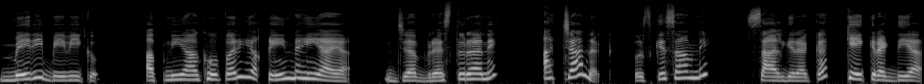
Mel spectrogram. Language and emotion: Urdu, surprised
